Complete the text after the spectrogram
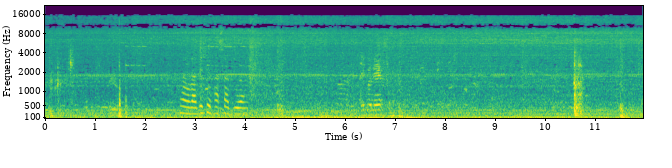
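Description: Refrigerated display cases hum steadily.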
